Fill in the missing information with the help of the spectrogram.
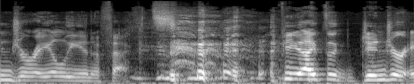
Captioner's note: laughing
